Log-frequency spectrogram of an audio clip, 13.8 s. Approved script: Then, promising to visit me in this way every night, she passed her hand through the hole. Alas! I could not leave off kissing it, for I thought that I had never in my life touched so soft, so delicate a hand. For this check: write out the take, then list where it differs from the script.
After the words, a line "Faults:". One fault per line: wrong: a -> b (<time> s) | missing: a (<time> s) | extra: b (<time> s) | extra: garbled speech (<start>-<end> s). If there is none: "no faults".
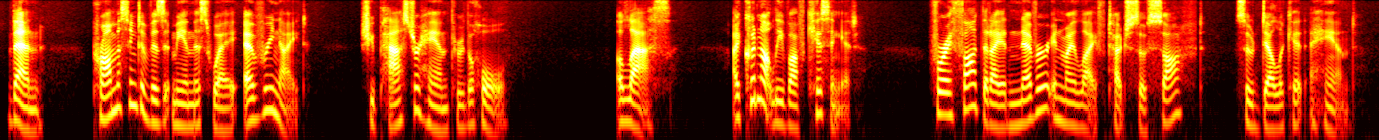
Then, promising to visit me in this way every night, she passed her hand through the hole. Alas! I could not leave off kissing it, for I thought that I had never in my life touched so soft, so delicate a hand.
Faults:
no faults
